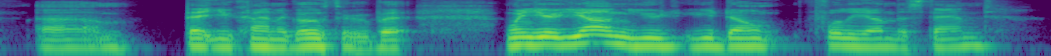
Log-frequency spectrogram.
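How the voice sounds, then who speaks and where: A man with an American accent at a moderate pace and medium pitch, his intonation fairly even. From England, London, then US from age ten. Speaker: poet. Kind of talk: interview. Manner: halting, many fillers and repeats.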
